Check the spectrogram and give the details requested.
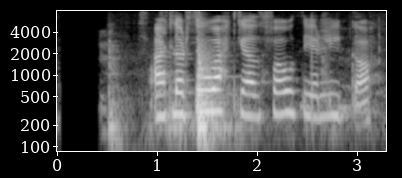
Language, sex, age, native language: Icelandic, female, 11, Icelandic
